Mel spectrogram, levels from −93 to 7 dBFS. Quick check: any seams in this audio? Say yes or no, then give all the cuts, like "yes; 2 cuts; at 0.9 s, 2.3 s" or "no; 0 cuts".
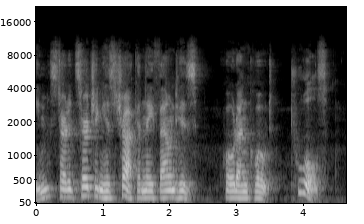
no; 0 cuts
